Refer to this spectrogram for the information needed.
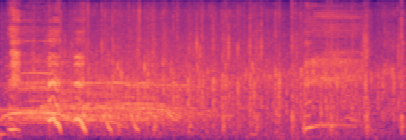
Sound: students cheering

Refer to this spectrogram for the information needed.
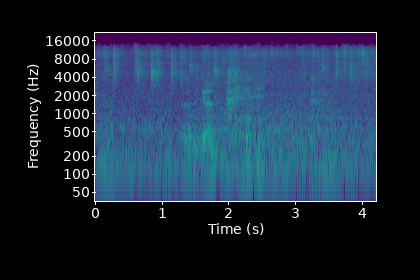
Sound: laughs

